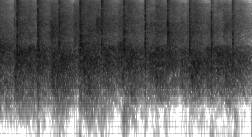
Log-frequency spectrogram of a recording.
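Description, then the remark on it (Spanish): Applause from a live audience for an audience member who correctly named The Crown as one of the most Emmy-nominated series, a dense, steady patter of many hands clapping at an even, fairly loud level with a few sharper claps standing out, and no voices heard. “Exacto, le cago un aplauso para él.”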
